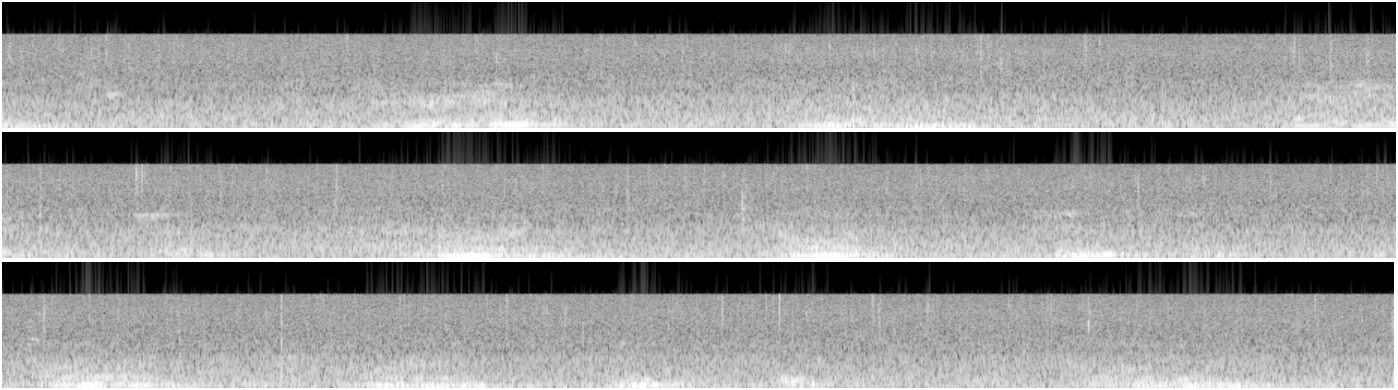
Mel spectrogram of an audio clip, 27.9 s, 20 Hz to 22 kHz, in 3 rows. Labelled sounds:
8.9	9.2	humpback whale, 1.1 to 1.6 kHz

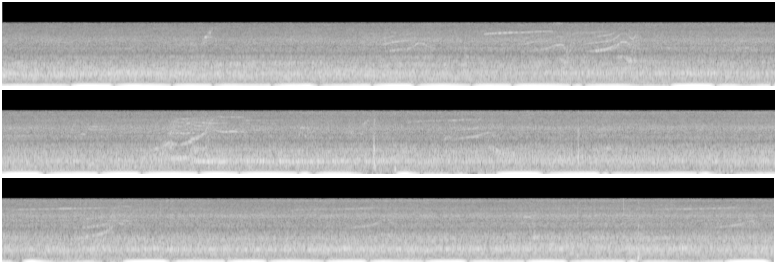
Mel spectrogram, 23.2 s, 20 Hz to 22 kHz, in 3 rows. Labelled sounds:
1.9	2.2	killer whale, southern resident, 3.5 to 6.2 kHz
3.6	4.4	killer whale, southern resident, L pod, call S19, 1.9 to 5.2 kHz
4.8	6.4	killer whale, southern resident, L pod, call S19, 1.1 to 8.0 kHz
8.5	8.9	killer whale, southern resident, 2.4 to 4.3 kHz
9.3	10.8	killer whale, southern resident, 0.46 to 6.2 kHz
11.2	11.6	killer whale, southern resident, 3.3 to 5.3 kHz
11.8	12.7	killer whale, southern resident, L pod, call S19, 1.7 to 8.0 kHz
15.5	16.8	killer whale, southern resident, L pod, call S19, 1.0 to 8.0 kHz
18.3	19.3	killer whale, southern resident, L pod, call S19, 1.6 to 8.0 kHz
22.0	23.1	killer whale, southern resident, L pod, call S19, 1.7 to 8.0 kHz

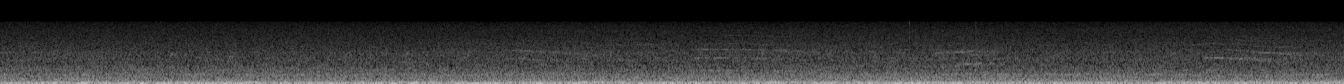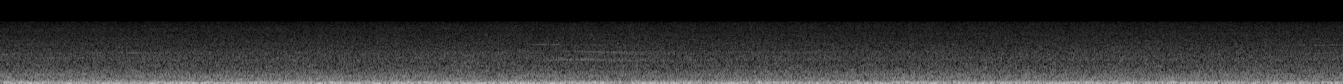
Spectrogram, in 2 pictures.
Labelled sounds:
12.0	13.0	killer whale, 1.1 to 2.3 kHz

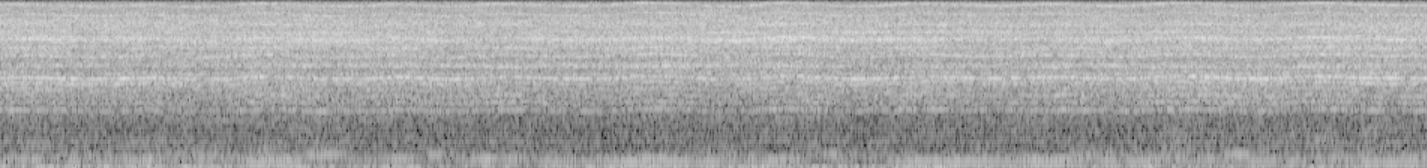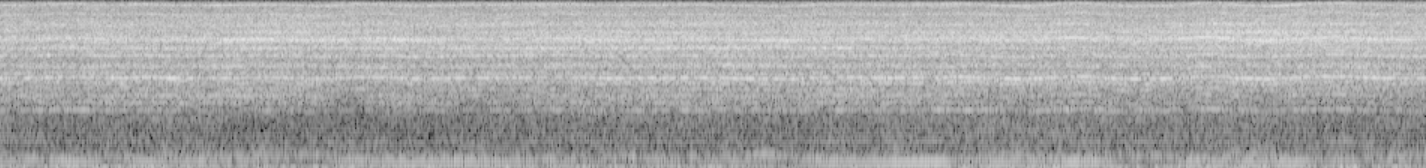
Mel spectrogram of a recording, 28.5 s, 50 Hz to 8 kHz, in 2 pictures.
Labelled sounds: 2.3	2.8	vessel noise, 1.3 to 4.5 kHz

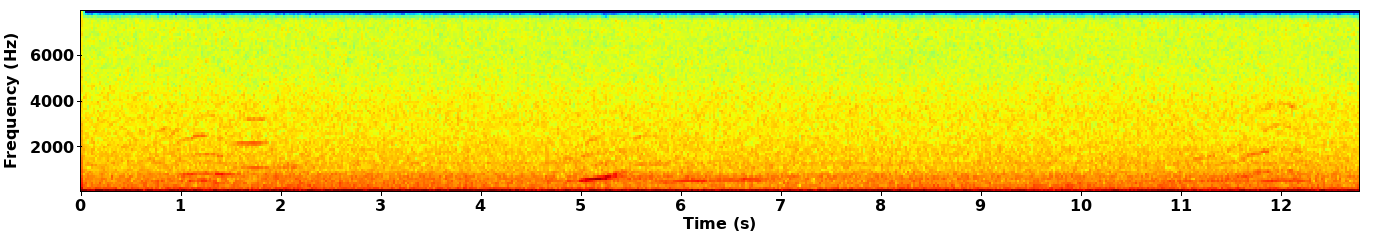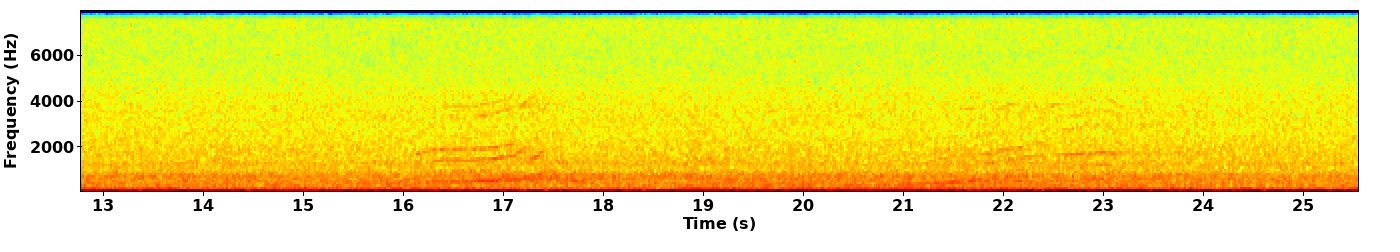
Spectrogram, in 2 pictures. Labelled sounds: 1.0	1.9	humpback whale, 0.80 to 3.3 kHz
11.6	11.9	humpback whale, 1.6 to 1.9 kHz
16.1	17.2	humpback whale, 1.4 to 4.1 kHz
21.9	23.1	humpback whale, 1.6 to 2.0 kHz

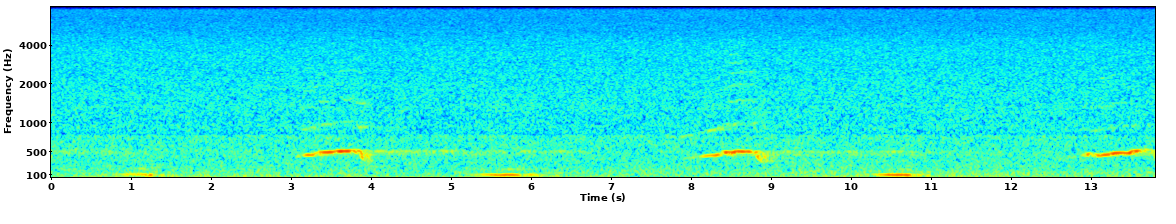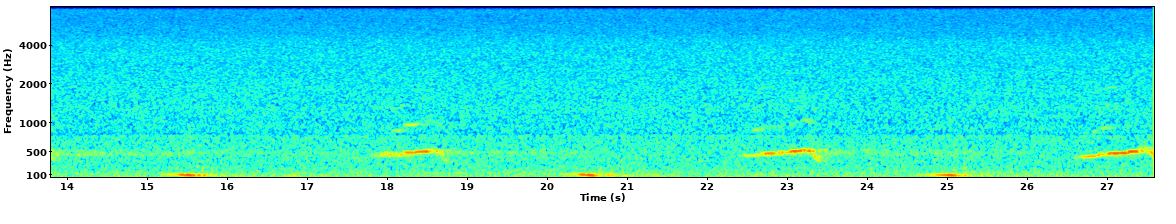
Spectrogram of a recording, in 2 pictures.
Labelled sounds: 8.2	8.5	humpback whale, 0.80 to 0.96 kHz
18.1	18.4	humpback whale, 0.80 to 1.0 kHz

